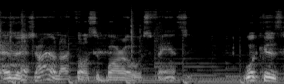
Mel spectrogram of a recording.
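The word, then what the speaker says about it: Sbarro: it yeah you know there's an S and A B together how many words have those two my mom Tau me that the S was silence we just called it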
